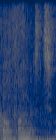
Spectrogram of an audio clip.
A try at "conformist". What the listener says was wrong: So you need to practice this. You're saying mysticist. You can just say conformist. Okay, so you just need to practice your pronunciation of this word.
